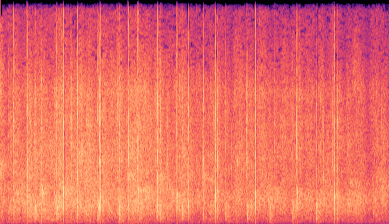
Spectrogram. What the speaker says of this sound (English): Please, a round of applause for Carl Williamson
